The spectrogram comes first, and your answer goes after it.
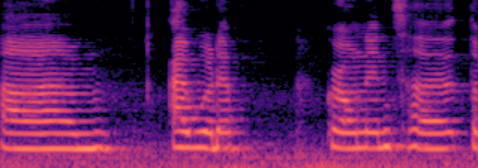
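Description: A woman speaks very slowly in a high voice with an American accent. The room echo is audible. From US Midwest, Des Moines, Iowa. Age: 20s. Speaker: beauty business owner. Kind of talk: interview. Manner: casual.

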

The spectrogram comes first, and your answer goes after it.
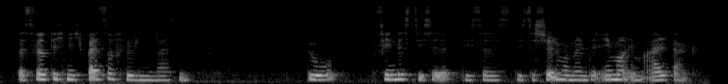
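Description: Long pauses come often as a woman talks at a moderate pace. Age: 30s. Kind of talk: motivational monologue. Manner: animated.

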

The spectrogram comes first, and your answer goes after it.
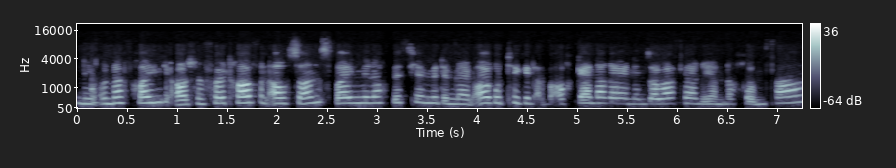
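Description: A woman speaks fairly quickly with hardly any pauses. Her high voice for a woman holds fairly even intonation. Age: 20s. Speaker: podcast co-host and social media creator. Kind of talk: casual chat. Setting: remote call.

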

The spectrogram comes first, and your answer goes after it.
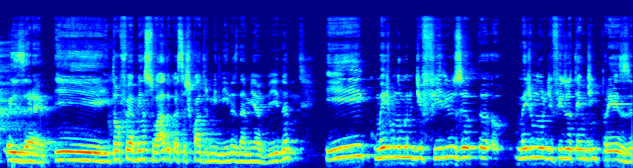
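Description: A man speaks at a moderate pace, his dark, mellow tone carried by lively intonation. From Brazil, Recife (Pernambuco). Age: 30s. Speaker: franchise entrepreneur and YouTuber. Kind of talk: interview. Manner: animated.

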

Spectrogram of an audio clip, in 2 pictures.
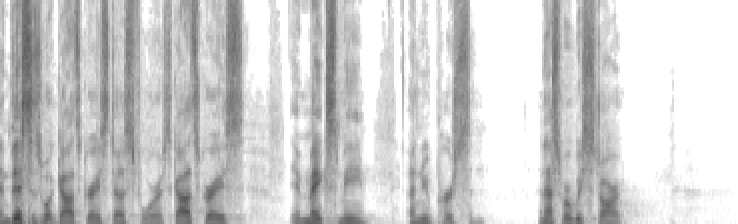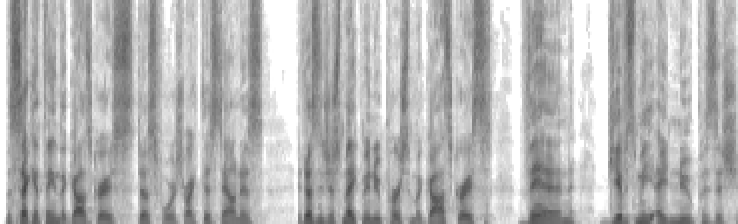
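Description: An animated man with a Southern US accent, fairly high in pitch, ordinary pitch variation and long, frequent pauses on a very clean recording with a silent background. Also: moderate pace. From Alabama. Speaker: pastor. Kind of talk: sermon. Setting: church with congregation.

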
